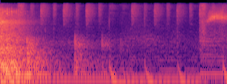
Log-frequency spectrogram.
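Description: A golf driver striking a teed ball once at the very start, a sharp crack that fades over about half a second, with background music running underneath.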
